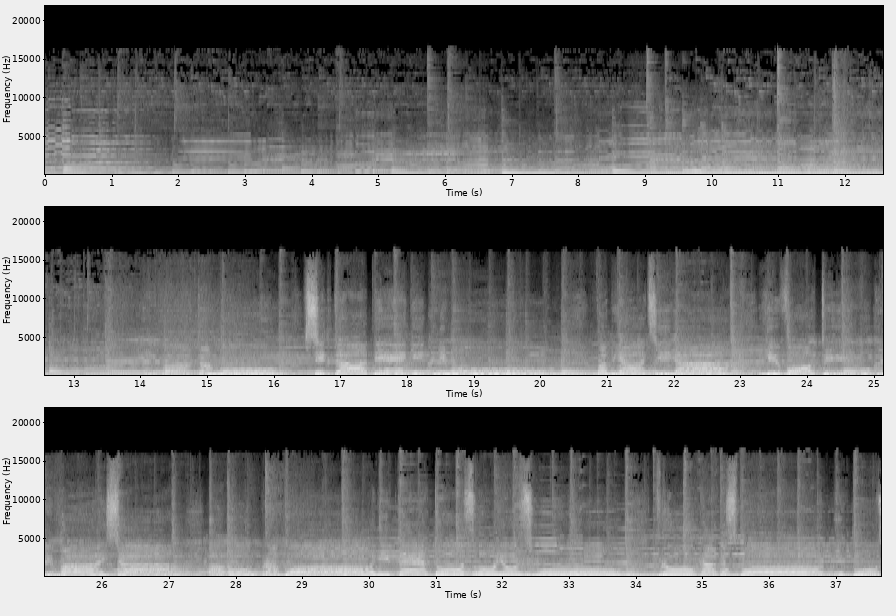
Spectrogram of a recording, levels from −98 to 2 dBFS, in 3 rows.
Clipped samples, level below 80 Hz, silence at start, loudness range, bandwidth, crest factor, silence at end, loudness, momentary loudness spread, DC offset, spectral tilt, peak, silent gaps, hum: under 0.1%; -32 dBFS; 0 s; 13 LU; 17 kHz; 16 dB; 0 s; -16 LUFS; 15 LU; under 0.1%; -6 dB/octave; 0 dBFS; none; none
